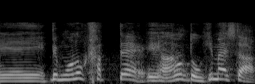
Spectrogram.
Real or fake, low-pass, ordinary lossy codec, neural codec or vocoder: fake; 7.2 kHz; AAC, 32 kbps; codec, 16 kHz, 2 kbps, X-Codec, WavLM features, trained on Multilingual LibriSpeech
